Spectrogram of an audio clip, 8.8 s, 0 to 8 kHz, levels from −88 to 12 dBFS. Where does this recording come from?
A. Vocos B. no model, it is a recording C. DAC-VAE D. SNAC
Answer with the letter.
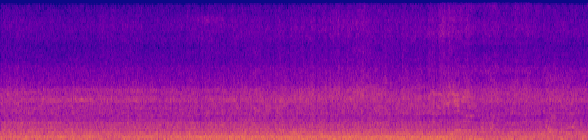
C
